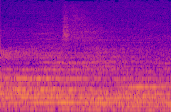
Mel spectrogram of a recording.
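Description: Slow hymn singing in a large, echoing church, the voices holding long notes and moving slowly from note to note.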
